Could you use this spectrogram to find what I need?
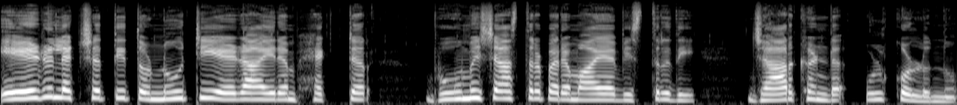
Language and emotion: Malayalam, neutral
